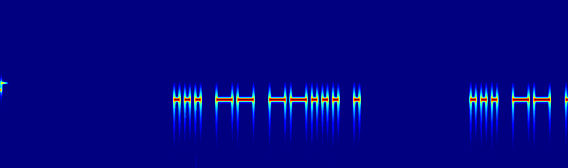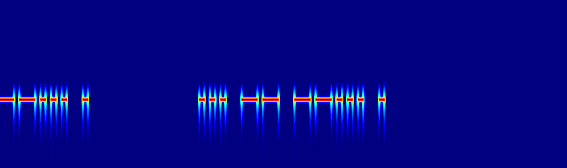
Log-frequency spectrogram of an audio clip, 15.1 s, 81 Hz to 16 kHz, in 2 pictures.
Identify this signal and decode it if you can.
Morse code, heard as a keyed tone, about 17 wpm, 700 Hz. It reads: SM7E SM7E SM7E
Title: DXCC-100 Call Signs - 4 Characters - Repeated 3x - 17wpm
